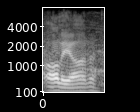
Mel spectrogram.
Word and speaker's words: Aliana: Oh, Aliana, like the singer.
